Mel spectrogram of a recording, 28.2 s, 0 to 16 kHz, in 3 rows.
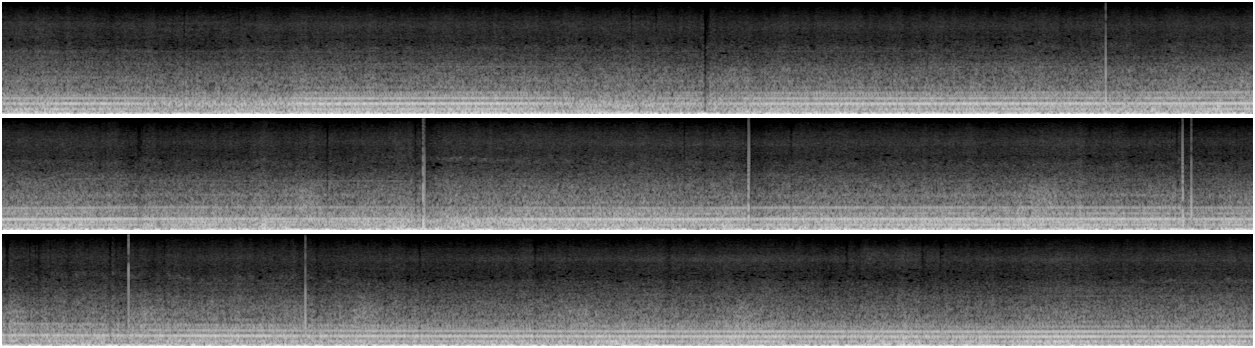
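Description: Suzuki GSX-R 600 inline-four engine running at a steady cruising speed, heard from the rider's seat, its pitch creeping up a little and then easing slightly lower past the middle, under a constant rush of wind and road noise.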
